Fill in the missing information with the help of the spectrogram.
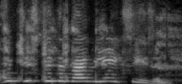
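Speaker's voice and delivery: high-pitched protest through laughter; real laughter lifting the voice high; laughing protest. Real, not acted. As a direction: protest while cracking up. Laughing protest at friend's jibe.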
